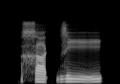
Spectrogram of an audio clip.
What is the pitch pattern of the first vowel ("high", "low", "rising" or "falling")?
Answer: low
